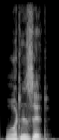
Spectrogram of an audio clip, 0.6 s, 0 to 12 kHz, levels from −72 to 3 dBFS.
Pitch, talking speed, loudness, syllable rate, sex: 180 Hz, 300 wpm, -16 LUFS, 6.8 syllables/s, male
